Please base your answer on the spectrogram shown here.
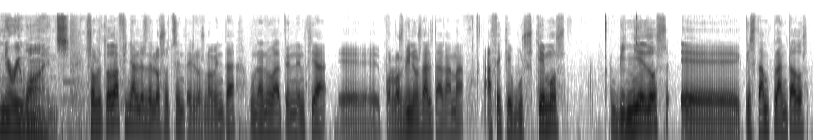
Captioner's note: speaking spanish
